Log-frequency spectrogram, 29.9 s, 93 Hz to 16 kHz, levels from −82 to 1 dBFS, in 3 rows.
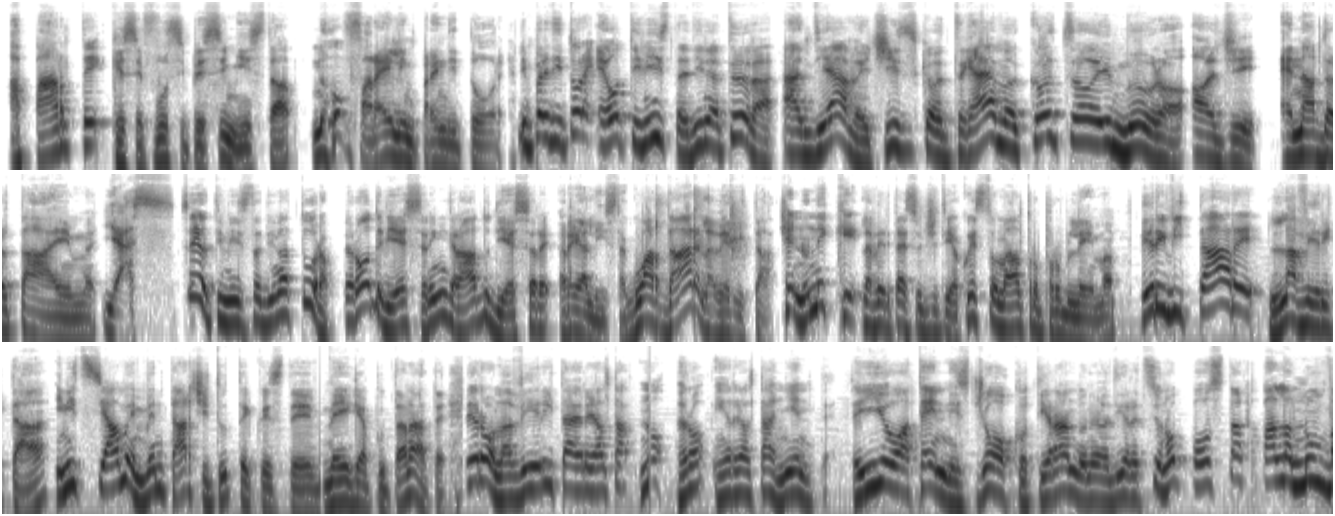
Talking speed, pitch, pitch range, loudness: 175 wpm, 160 Hz, 130-205 Hz, -20 LUFS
